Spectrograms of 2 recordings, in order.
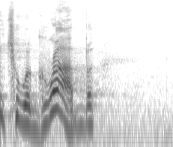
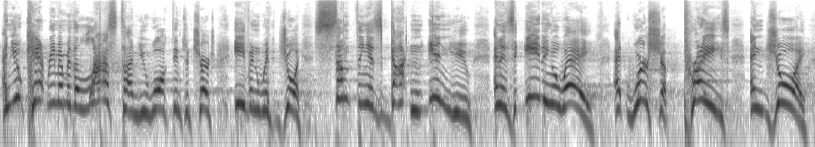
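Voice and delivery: preaching; 4 semitones higher than usual. Acted. Preacher builds on worship lost.

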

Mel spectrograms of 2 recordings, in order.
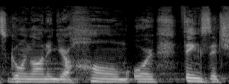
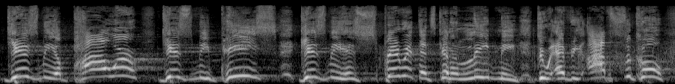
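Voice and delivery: high, rousing sermon delivery; impassioned preacher's call; preaching; 10 semitones higher than usual. Real, not acted. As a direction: exhort the congregation in rhythmic, falling phrases. Preaches with raised voice.

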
